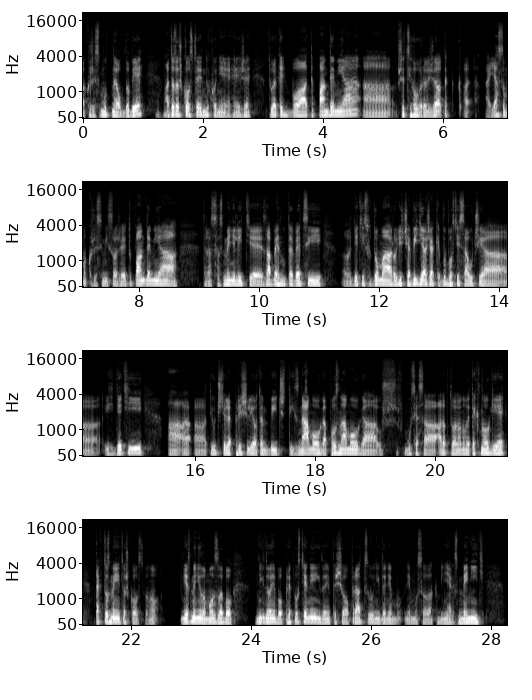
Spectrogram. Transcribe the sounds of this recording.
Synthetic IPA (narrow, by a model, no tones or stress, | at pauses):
akɔʒɛsmut̪nɛːɔb̚d̪ɔbɪɛ | at̪ɔt̪ɔfʃkɔlˠst̪ʋɔjɛdnɔd̪uxɔɲɪɛjɛɦɛjʒɛ | t̪uakɛɟ̚bɔlat̪aːpand̪ɛːmiaafʃɛt̪t͡siɦɔʋɔɾiliʒɛat̪aka | ajjasɔmakɔʒɛsimislɛlʒɛjɛt̪upand̪ɛːmiaː | t̪ɛɾasːazmɛɲilit̪ɪɛzabɛɦnut̪ɛːʋɛt͡si | ɟɛcisuːd̪ɔmaɾɔɟit͡ʃjaʋiɟɪaʒɛakɛblubɔscisaut͡ʃɪa | iɣɟɛci | at̪iːut͡ʃi̥cɛʎɪapɾiʃliɔt̪ɛnbiːt͡ʃt̪iːɣznaːmɔɡapɔznaːmɔɡauʃmusɪasaa̰d̪ap̚t̪ɔʋaɟnanɔʋɛːt̪ɛxnɔlɔːɡiɛt̪ak̚t̪ɔzmɛɲiːt̪ɔʃkɔlˠst̪ʋɔnɔ | ɲɛzmɛɲilɔmɔt͡slɛbɔ | ɲiɡd̪ɔɲɛbɔlˠpɾɛpuscɛniːɲiɡd̪ɔɲɛpɾiʃɛlɔpɾaːt͡suɲiɡd̪ɔɲɛɲɛmusɛlakɛbiɲɛaɡzmɛɲic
